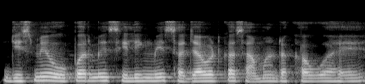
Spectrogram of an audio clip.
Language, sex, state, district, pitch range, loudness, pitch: Hindi, male, Maharashtra, Gondia, 145-165 Hz, -15 LUFS, 155 Hz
